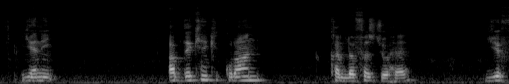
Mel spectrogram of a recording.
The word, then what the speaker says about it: قرآن: قرآن کا کیا معنی ہے۔ اب دیکھیں کہ قرآن کے اندر قرآن کا لفظ 60 مرتبہ استعمال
